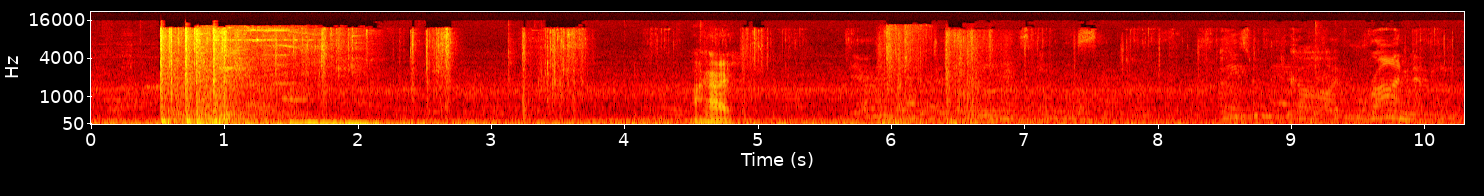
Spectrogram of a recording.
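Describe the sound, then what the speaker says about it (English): Gunshots fired at a security camera in the video game Homefront: The Revolution, a burst of loud sharp cracks near the start and a few scattered shots afterward, with someone talking throughout. "let's just shoot this camera"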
